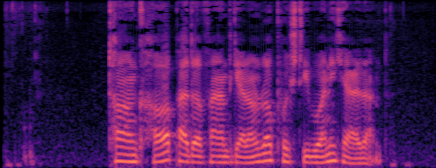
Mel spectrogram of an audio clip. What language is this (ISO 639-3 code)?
fas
